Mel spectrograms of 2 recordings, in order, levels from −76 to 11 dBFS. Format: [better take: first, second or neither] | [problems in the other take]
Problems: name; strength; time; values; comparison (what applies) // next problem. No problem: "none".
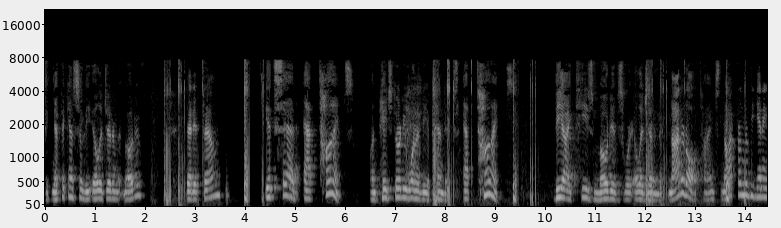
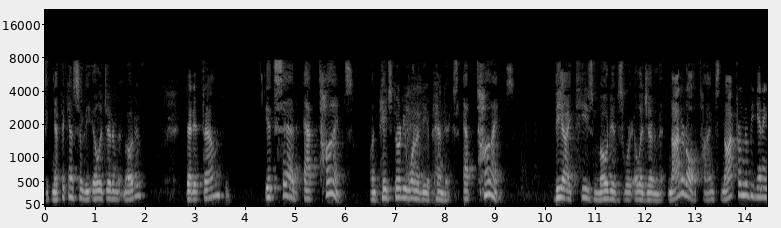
second | noise reduction (neural mask model RNNoise)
